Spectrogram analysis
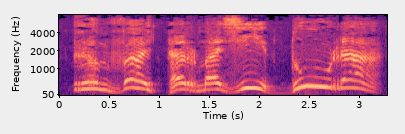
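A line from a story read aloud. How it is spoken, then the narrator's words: Deafening bellowing yell. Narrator (Russian): Евстратий Павлович оглушительным иерихонским голосом возопил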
